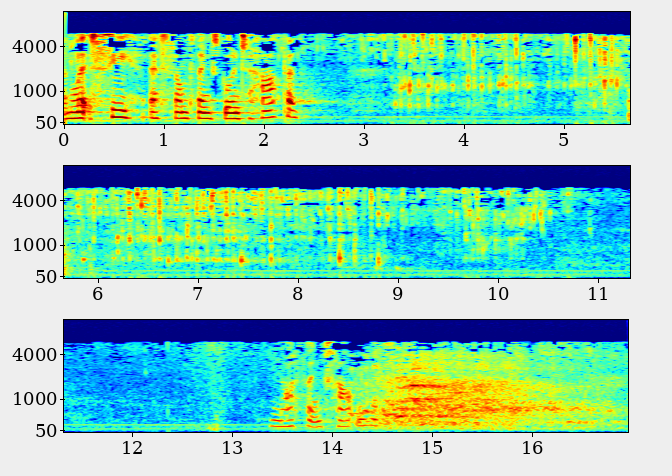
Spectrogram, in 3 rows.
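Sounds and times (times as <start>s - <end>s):
speech: 0.0s - 2.5s, 13.7s - 15.6s
water pouring into a container: 2.9s - 10.9s
laughter: 14.2s - 16.9s.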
